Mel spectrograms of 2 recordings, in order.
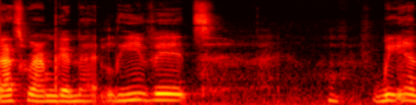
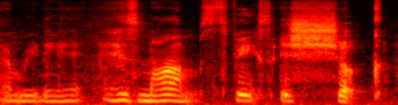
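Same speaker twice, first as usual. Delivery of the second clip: ordinary talk, nothing marked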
